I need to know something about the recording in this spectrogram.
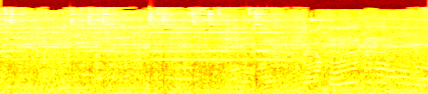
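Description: Busy crowded street: a steady din of traffic and crowd noise with passers-by talking, one nearby voice standing out in the second half.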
